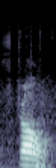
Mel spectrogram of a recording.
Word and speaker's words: straw: स्ट्रो, स्ट्रो क्या हो रहा है? इसमें आर के बाद सिर्फ STRAW, स्ट्रो। पुआल, ए क्या हो रहा है? साइलेंट हो रहा है। ए क्या हो रहा है? साइलेंट। स्ट्रो, स्ट्रो।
